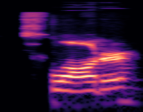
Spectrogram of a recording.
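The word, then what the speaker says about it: Schlater: Slaughter. Like a slaughter house, but it's spelled Yeah.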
